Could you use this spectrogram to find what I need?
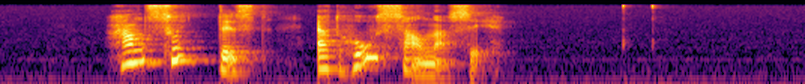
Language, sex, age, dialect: Faroese, female, 36-60, Norðurstreymoy/Eysturoy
